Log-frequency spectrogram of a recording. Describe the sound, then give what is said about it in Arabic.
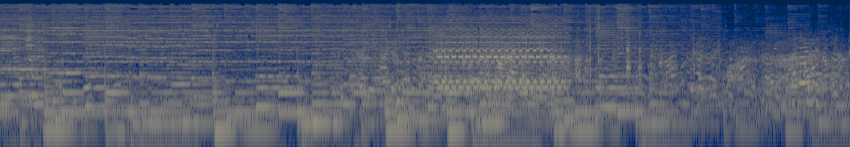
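A telephone rings with a brief trilling burst midway, fairly faint beneath steady music and murmuring voices. “تليفون لسعادتك من روما من السفارة المصرية.”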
